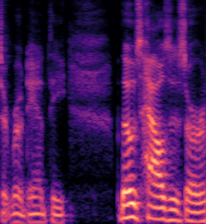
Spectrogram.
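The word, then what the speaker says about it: Rodanthe: r o d n t h but we pronounce it rhany those houses are like you can go online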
